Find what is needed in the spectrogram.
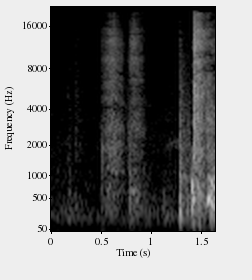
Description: has a little sneeze...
